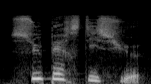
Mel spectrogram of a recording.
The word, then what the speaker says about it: superstitieux: Superstitieux. Okay, so final X not pronounced. Superstitieux.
